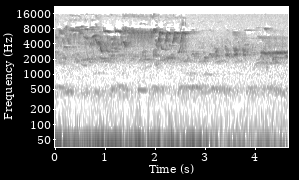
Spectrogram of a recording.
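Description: Birds chirping in the background, a steady run of short high chirps.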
